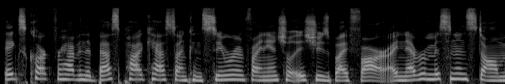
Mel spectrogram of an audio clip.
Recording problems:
abrupt cut into speech; at the end

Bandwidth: 14.5 kHz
